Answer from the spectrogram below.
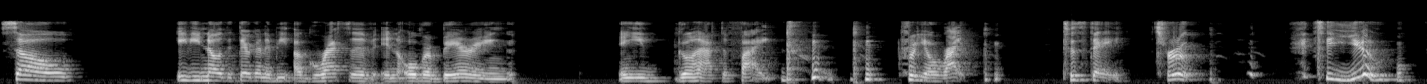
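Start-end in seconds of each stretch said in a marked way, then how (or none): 6.2-14.0 talking through laughter. Giving advice on staying true to yourself, laughing while talking. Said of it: "I'm laughing because".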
